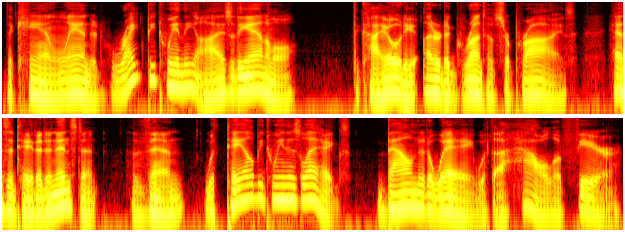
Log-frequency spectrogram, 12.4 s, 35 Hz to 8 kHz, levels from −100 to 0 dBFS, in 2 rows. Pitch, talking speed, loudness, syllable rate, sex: 95 Hz, 160 wpm, -21 LUFS, 4.7 syllables/s, male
